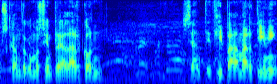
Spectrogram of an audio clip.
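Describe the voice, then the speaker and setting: Noticeable noise fills the background as a man talks rather quickly. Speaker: football commentator. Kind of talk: live football commentary. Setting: broadcast of a match. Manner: animated; excitable, rapid-fire.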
